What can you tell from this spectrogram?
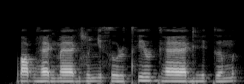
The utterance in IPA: ɽ ɑ bʱ æ ɡ m æː ɡ ɮ ʊ ɲ ɪ s ʊ ɹ tʰ ɪ ɹ ɡʱ æː ɡ ɦ ɪ k ə m

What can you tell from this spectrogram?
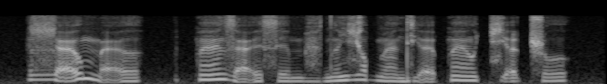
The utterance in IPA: ɮ æ̰˧˥ ʊ̯ m æ̰˩ ə̯ | p ɛ̃˧˥ z æ̰˩ ɪ̯ s ɪ˩ m æ̤˩ d ə̃˧˥ ʑ ʌ˥ b æ̃˩ d j ɛ̰˩˧ p ɛ̃˧ ʊ̯ t͡ɕ ɛ̰˧˥ ʈ͡ʂ ʊ˩˧

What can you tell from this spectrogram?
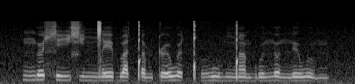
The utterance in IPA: ŋ ɵ ɬ i ɕ i ŋ͡ǀ e b a ǃ ɐ m ʈ ɵ w ɵ ǃʰ o̤ w ṳ ŋ͡ǃ ã b u n o n ɨ w u m

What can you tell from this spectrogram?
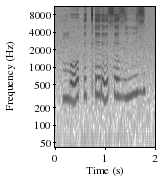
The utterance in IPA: m o˨˩˦ ʔ ɪ˧ kʼ e˧ ɾ e˨˩˦ s e˧ z i˧˥ z

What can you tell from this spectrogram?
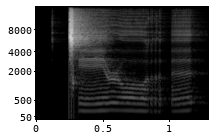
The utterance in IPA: ǀ e ɹ o r ʔ ɘ

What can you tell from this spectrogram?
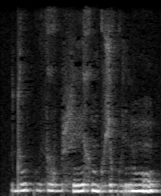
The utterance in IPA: d u kʷ e̤ θ ɣ ṳ ɬ e x ũ ɡ ṳ ʒ ə ɡʷ e̤ r ũ

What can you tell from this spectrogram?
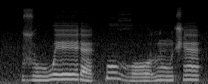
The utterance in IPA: z u˨ w eː˧ ɾ ɛ˨ k͡p u˦ ɣ oː˨ l ũ˧ ʃ ɛ̃˦

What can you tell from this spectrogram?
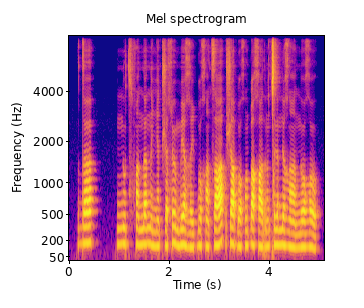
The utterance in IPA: d ɐ | n u t͡s f ã n ɐ n ɐ̃ ɲ ã t͡ʃ ɐ ɬ ɵ m e ʁ i ɓ u χ ã t͡s a | ʃ a ɓ o χ ũ ɓ a χ a r õ ǀ ɨ ə̯ n ɨ ʁ ã n o ʁ o

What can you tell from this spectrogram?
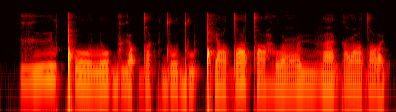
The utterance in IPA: ɣ ɨː l ǃʰ oː l o ɡ ɣ ʉ ʔ dˤ ʉ k d o d u ǃʰ e dˤ u tˤ ɵ ɦ o ʕ ʉː β a ɡ ʕ u dˤ ʉ

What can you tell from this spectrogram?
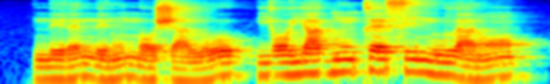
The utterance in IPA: n e˨ ɾ ɛ˧ n e˨ ɾ ũ˧ n ɔ˨ ʃ a˨ l o˨˦ | j ɔ˧ j a˦ ɡ͡b ũ˦ k ɛ˦ s i˦ n u˧ l a˨ ɾ ɔ̃˨˦

